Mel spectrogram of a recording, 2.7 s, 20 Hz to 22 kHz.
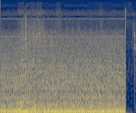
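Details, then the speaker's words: GMT800 Duramax truck driving after a worn steering column bearing was replaced with an upgraded Wolff Engineering bearing: only smooth, low road and suspension rumble, with none of the earlier clanking on bumps from the column. Quiet steering column. "so you can hear the typical you know suspension and stuff in the truck but nothing out of the steering column uh before you get the loud clanking"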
